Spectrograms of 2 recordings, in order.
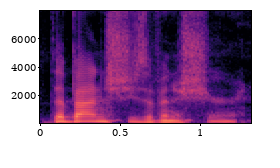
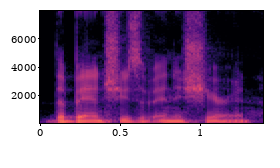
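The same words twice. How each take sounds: First: It is said in an Irish accent. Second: It is said in the speaker's ordinary accent.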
